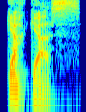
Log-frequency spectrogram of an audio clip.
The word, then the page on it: carcasse: francais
